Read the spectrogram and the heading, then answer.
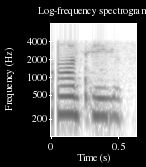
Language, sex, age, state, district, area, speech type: Assamese, female, 18-30, Assam, Sivasagar, rural, conversation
